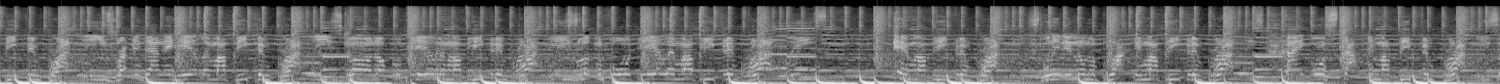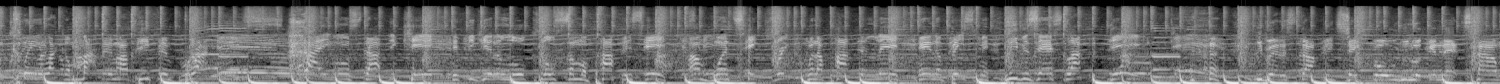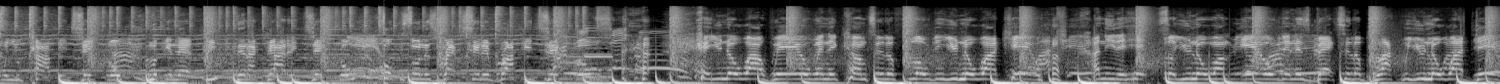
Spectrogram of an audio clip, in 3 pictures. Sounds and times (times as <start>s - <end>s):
Pop music: 0.0s - 45.0s.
